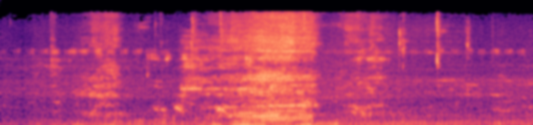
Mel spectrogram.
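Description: Eating crispy fried duck by hand: small crackles and clicks of the crisp skin being pulled apart and chewed. About three seconds in comes a low voiced sound, under two seconds long, made with the lips closed and the mouth full.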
